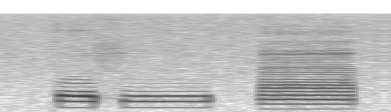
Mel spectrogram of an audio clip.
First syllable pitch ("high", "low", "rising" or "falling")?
high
